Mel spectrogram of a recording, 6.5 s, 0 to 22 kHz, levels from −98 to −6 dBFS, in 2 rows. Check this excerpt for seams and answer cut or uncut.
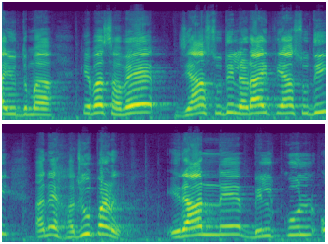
uncut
